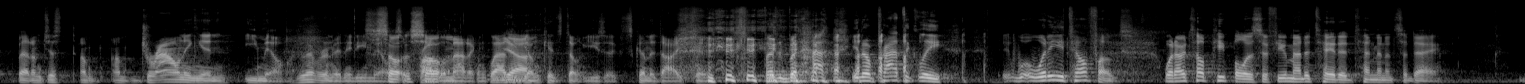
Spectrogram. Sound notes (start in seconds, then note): 6.8 laughing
